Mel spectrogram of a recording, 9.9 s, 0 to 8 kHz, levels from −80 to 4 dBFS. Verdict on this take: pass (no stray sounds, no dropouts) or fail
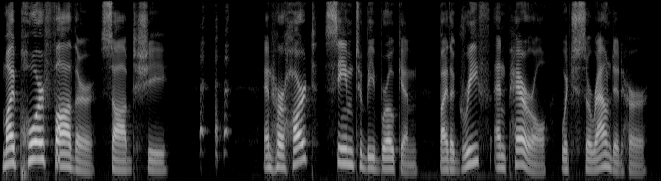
fail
